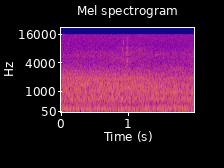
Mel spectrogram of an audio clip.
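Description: Steady hum of distant city road traffic, with no distinct events standing out.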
